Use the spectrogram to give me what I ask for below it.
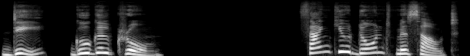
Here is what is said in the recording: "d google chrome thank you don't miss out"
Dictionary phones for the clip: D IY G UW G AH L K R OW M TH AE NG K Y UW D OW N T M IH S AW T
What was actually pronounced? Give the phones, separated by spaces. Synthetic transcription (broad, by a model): D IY G UW G AH L K R OW M T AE NG K Y UW D OW N T M IH S AW T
